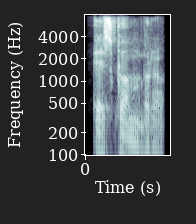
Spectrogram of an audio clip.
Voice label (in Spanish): "escombro", espanhol; palavra do dia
